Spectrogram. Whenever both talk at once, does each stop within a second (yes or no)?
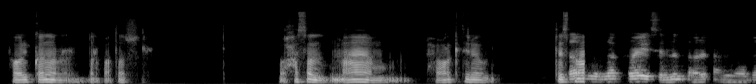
yes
